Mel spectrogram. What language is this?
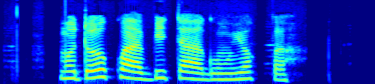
Ghomala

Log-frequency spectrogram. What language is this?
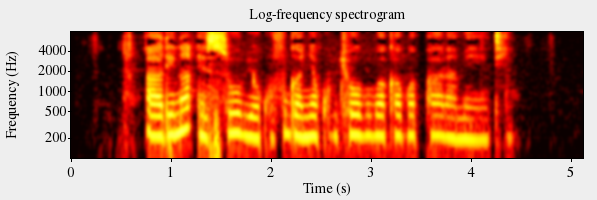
Ganda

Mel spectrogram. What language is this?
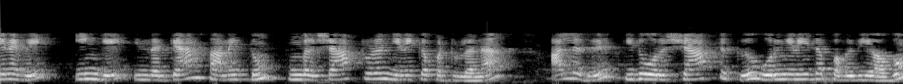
Tamil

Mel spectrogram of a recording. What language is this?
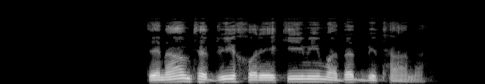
Phalura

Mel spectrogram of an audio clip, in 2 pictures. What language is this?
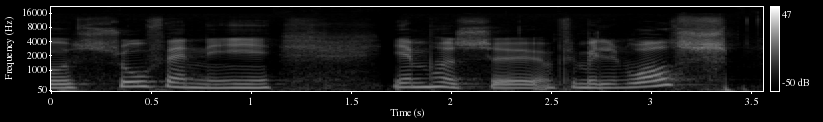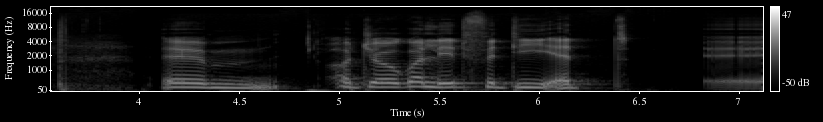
Danish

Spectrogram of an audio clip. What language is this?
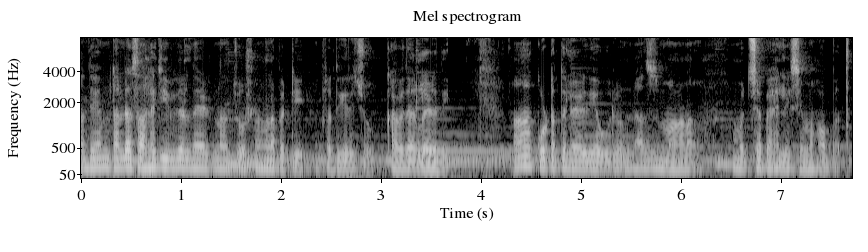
Malayalam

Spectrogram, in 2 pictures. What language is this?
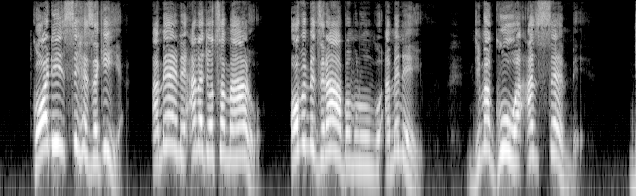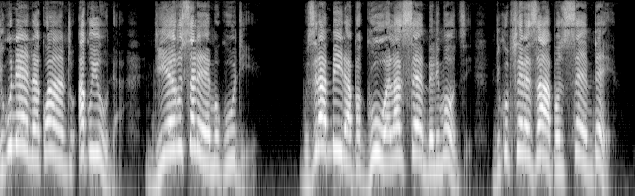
Nyanja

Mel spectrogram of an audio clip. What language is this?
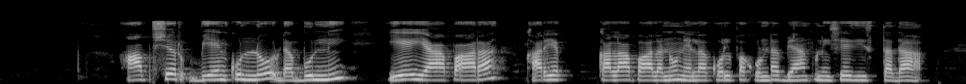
Telugu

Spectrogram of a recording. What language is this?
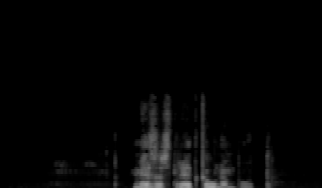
Catalan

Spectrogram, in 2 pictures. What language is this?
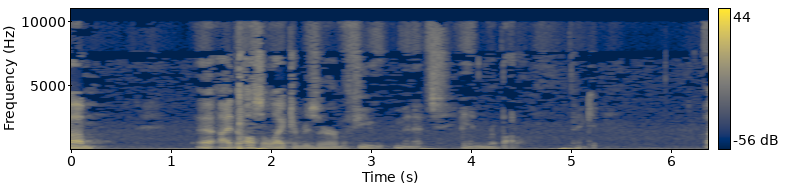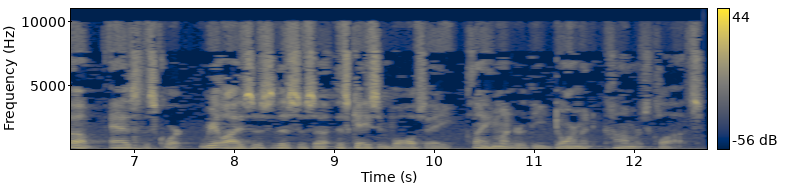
English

